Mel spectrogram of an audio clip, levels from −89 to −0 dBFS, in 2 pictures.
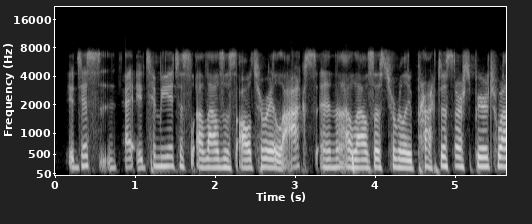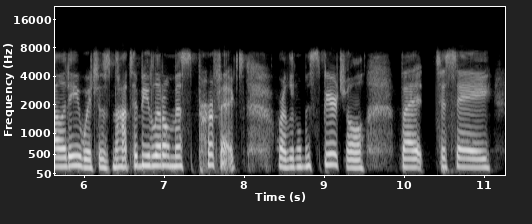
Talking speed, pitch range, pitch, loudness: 180 wpm, 195-225 Hz, 205 Hz, -20 LUFS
